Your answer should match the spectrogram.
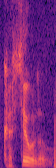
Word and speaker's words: Cthulhu: Well, I pronounce it Cthulhu.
